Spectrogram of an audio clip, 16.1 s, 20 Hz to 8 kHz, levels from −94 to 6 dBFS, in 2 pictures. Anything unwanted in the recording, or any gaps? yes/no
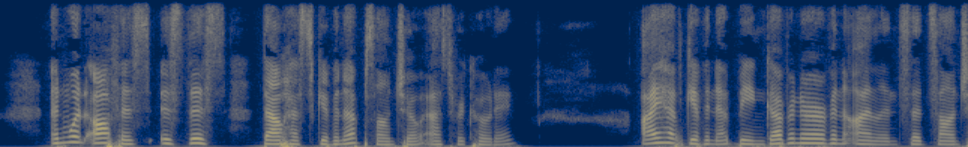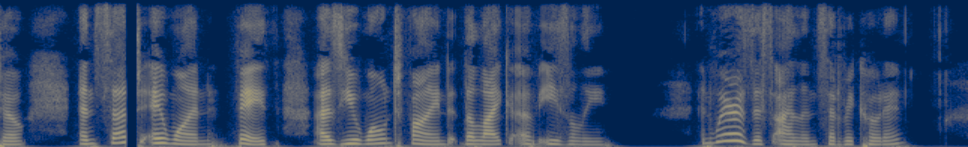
yes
